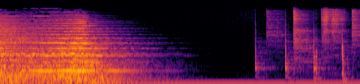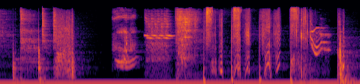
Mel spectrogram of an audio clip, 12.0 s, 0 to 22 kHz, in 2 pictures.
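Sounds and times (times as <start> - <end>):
squeaky metal spring creak: 8.4 - 9.4.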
